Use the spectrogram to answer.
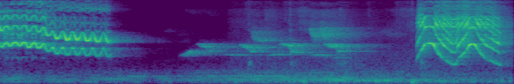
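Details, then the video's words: Masked laughingthrush singing: rapid wavering whistled trills at the start, softer flat whistled notes in the middle, then a loud burst of repeated looping high whistles, with low background rumble throughout. "Kicauan Poksay Hongkong"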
